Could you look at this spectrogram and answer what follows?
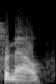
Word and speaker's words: Fresnel: This effect was first theorized by Fresnel, pronounced Fresnel, to explain the null result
